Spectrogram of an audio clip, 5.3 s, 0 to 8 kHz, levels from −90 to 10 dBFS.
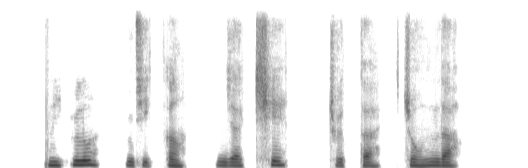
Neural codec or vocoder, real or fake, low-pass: codec, 16 kHz, 1 kbps, X-Codec, HuBERT features, trained on LibriSpeech; fake; 7.2 kHz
